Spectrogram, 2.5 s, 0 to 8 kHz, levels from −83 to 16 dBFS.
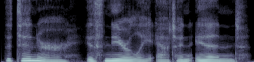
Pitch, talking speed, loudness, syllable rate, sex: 175 Hz, 165 wpm, -16 LUFS, 3.8 syllables/s, female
